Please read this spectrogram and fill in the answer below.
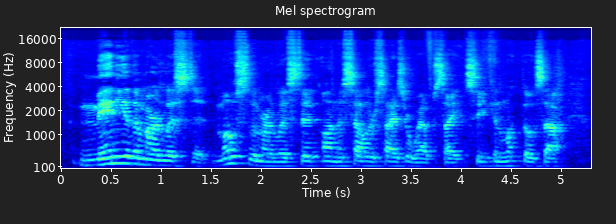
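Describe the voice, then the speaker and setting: A man talks at medium pitch and ordinary pitch variation, his voice carrying audible room echo. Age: 60s. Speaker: fitness vlogger. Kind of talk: personal vlog talk.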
